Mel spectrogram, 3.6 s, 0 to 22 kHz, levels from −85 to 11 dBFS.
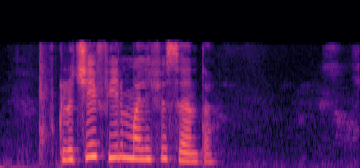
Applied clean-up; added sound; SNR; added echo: none; none; none; none.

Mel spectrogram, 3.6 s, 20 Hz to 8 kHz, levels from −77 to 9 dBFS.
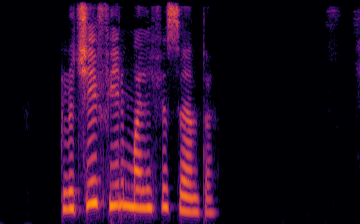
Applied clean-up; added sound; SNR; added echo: neural mask model DeepFilterNet 3.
